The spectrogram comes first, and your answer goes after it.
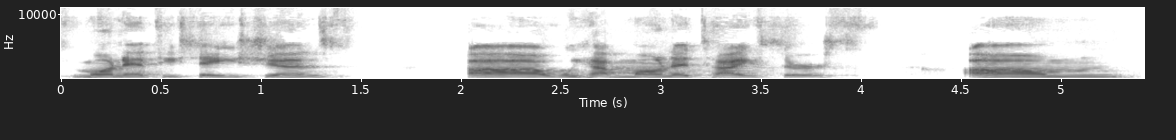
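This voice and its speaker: A woman with a noticeable non-native accent speaks slowly in a slightly low voice. She answers an interviewer in a halting, conversational way, full of fillers and restarts. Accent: non-native English accent. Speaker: podcast guest, investment consultant.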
